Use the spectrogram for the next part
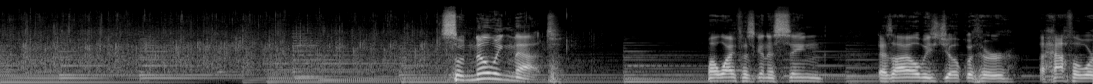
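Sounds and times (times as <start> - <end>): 
crowd applauding: 0.0 - 6.0
speech: 4.4 - 5.7, 7.1 - 10.9.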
